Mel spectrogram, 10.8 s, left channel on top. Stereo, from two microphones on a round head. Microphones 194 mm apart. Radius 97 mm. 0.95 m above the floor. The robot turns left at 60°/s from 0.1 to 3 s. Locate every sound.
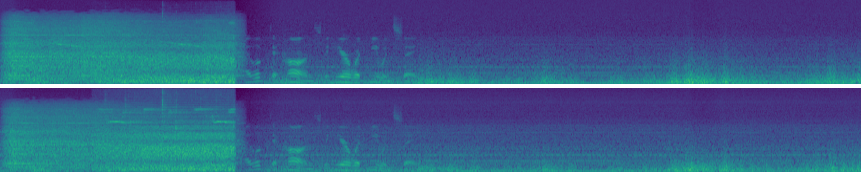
1.1 s dripping: 40° right; by 3.0 s 145° right
3.1 s a man speaking: 5° right (ahead or behind)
